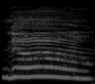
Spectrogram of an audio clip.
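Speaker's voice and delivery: crying, tearful voice.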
